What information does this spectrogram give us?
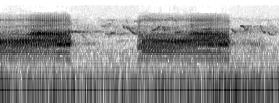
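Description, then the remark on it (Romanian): A hooded crow gives two harsh, raspy caws, each lasting under a second with a short gap between, loud, with faint bird chirps in the background. “Gălăgioasă își anunță prezența prin croncănitul repetat, aspru și răgușit.”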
